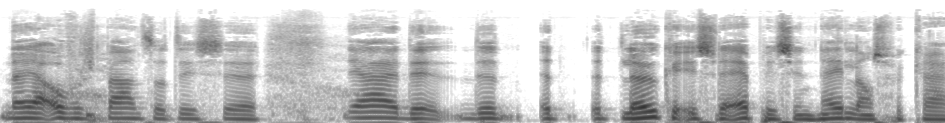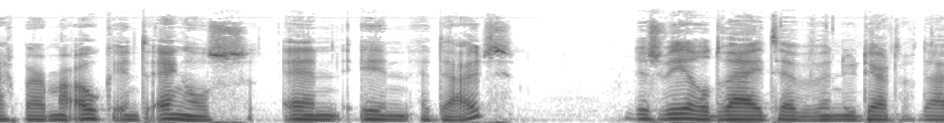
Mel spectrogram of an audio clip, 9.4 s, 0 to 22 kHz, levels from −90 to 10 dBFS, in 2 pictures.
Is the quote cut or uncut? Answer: cut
